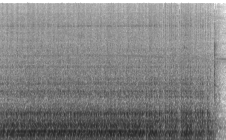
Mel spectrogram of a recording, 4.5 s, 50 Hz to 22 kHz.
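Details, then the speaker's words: 2005 Yamaha R6 idling during throttle-body sync with vacuum gauges. Turning the middle bank-balance screw the wrong way drops the idle; it sags, then stalls abruptly with the two banks far out of balance. "oh i killed it that time you can see the two the two uh banks are really far off"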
